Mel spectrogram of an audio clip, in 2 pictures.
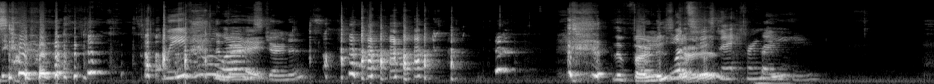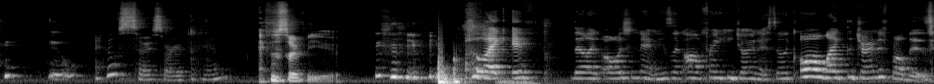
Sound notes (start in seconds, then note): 0.0 laugh; 13.1 giggles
